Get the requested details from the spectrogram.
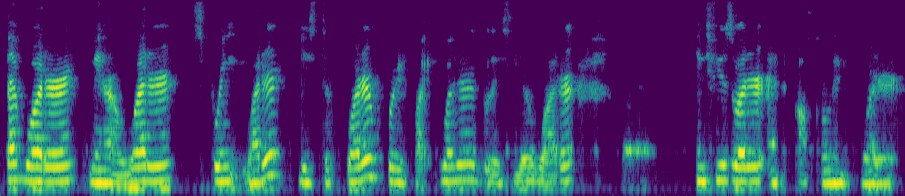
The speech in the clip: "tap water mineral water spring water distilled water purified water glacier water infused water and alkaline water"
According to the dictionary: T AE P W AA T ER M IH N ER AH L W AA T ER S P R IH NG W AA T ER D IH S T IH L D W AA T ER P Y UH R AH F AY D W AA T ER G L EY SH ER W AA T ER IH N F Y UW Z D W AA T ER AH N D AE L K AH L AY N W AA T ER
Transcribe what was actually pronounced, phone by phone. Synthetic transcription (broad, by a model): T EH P W AA T ER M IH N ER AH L W AA T ER S P R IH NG W AA T ER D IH S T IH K W AA T ER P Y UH R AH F AY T W AA T ER G L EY S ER W AA T ER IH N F Y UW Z W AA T ER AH N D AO K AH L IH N W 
